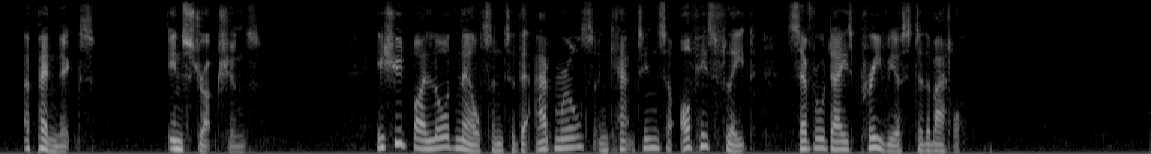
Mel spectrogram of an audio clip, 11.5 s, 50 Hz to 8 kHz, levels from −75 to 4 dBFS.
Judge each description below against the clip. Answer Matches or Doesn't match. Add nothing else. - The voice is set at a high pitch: Doesn't match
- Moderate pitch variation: Doesn't match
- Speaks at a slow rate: Matches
